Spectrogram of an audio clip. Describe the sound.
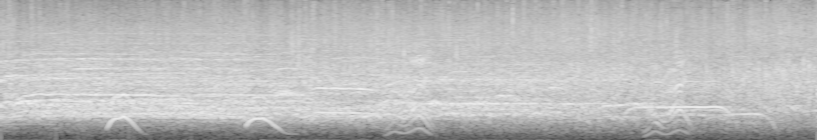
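Sustained applause from a large audience voting by applause for a debater arguing against standardized tests, steady and loud throughout, with a few scattered whoops and cheering voices rising above the clapping.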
